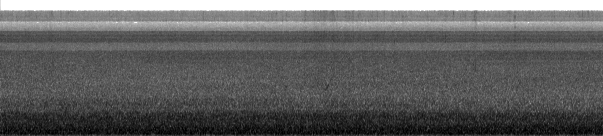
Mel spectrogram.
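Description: Water overflowing a long dam spillway and falling into the river below: a steady, deep rushing.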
